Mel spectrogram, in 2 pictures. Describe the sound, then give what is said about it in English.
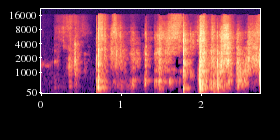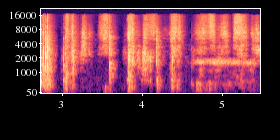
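Thick cards being shuffled, a quick series of crisp riffling and sliding bursts with short pauses between, fairly quiet and with no talking. “These are really thick cards. They're hard to shuffle.”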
